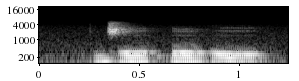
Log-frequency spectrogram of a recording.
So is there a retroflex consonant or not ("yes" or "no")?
no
